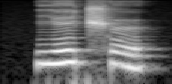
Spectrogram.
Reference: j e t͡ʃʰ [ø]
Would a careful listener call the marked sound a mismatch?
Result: no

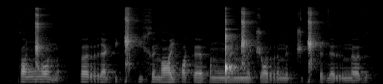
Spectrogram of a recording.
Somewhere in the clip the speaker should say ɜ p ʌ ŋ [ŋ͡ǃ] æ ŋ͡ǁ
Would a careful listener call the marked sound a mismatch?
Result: no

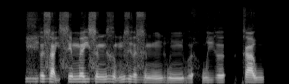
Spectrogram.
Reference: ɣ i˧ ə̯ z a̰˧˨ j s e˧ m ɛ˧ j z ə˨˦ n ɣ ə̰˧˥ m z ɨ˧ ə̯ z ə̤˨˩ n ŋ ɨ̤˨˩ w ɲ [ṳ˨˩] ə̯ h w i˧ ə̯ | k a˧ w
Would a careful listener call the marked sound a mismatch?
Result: no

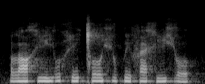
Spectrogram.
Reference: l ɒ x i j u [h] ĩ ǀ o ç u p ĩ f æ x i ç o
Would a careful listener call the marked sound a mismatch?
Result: no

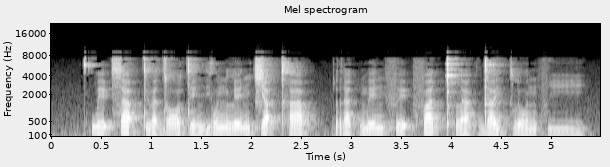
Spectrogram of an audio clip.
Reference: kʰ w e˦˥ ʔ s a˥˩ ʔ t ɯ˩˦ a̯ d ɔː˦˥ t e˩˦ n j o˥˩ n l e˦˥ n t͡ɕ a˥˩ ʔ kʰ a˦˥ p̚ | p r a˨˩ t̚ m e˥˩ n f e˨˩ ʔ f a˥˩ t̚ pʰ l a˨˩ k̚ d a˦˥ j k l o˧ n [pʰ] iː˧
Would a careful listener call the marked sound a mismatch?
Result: yes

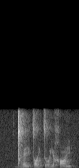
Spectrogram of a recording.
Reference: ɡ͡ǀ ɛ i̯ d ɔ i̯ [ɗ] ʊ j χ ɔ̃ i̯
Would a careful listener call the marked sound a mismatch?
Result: yes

